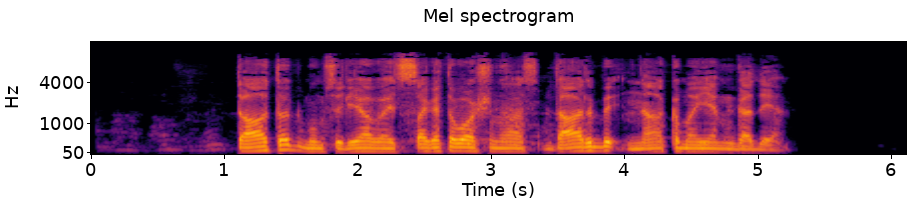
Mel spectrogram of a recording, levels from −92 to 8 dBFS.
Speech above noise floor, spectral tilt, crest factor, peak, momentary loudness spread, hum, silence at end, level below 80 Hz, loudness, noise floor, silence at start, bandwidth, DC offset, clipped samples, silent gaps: 43 dB; -4 dB/octave; 16 dB; 0 dBFS; 7 LU; none; 0.95 s; -54 dBFS; -15 LUFS; -58 dBFS; 1.1 s; 11 kHz; under 0.1%; under 0.1%; none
